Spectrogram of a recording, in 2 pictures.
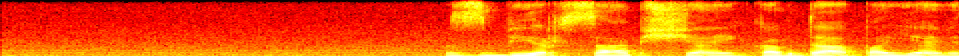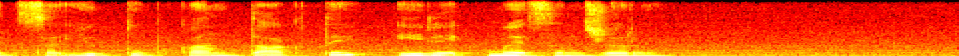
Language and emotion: Russian, neutral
